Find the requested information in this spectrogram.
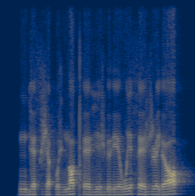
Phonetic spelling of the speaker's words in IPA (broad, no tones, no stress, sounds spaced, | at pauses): ŋ ɡ e s ʒ æ f o ʒ n ɒ tʼ eː ɣ i ʒ ɾʲ o ɾʲ eː w i s e ʒ ɭ i ɾʲ ɒ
